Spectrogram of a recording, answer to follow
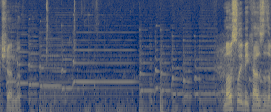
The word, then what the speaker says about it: Shenmue: oh is it Notch didn't they pronounce it shenmue in shenmue 3 though because I used to call it Shen way until I heard in the game oh my God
